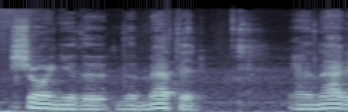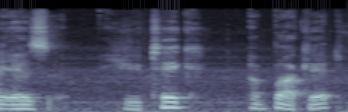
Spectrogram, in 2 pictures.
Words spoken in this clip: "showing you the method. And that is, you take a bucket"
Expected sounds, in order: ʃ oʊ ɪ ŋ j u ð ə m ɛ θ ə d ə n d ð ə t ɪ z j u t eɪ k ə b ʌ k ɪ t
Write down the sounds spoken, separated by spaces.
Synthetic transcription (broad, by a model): ʃ oʊ ɪ ŋ j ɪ ð ə m ɛ θ ə d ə n ð ə t ɪ z j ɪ t eɪ k ə b ʌ k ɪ t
